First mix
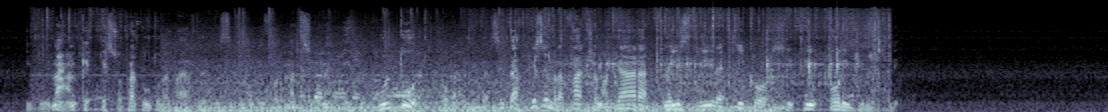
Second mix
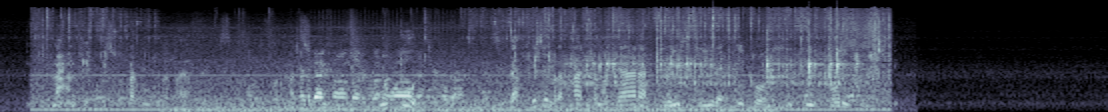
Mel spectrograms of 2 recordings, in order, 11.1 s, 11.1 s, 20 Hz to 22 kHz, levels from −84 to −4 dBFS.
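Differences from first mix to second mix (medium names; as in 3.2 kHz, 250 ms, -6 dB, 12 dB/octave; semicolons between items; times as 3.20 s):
speech: add band-pass 350–7400 Hz; first sound +9.5 dB; second sound -5.5 dB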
